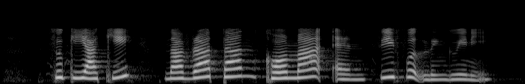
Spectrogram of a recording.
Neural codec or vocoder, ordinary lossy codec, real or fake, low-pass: none; none; real; 5.4 kHz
